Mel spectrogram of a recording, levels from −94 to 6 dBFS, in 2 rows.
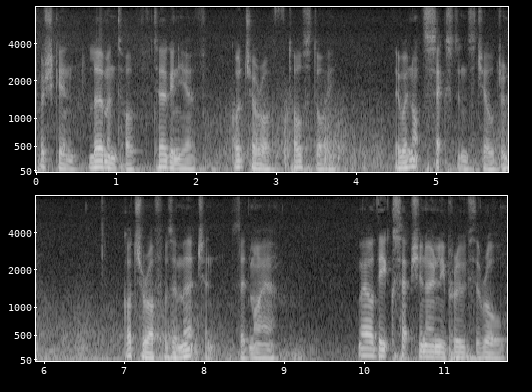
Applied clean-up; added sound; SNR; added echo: none; Thunder; 15 dB; none.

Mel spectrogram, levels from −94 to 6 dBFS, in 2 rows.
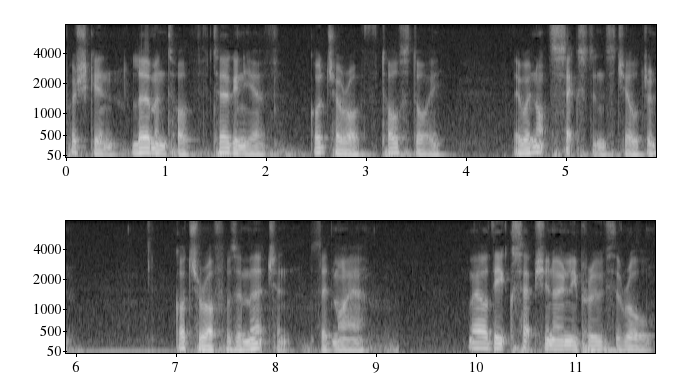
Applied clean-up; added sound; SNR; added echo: none; none; none; none.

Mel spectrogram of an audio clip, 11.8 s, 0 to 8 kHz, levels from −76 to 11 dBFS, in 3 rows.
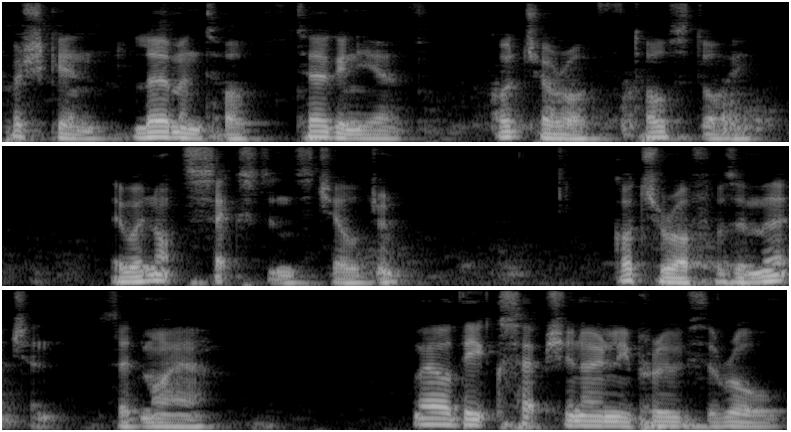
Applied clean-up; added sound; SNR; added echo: classical method log-MMSE.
